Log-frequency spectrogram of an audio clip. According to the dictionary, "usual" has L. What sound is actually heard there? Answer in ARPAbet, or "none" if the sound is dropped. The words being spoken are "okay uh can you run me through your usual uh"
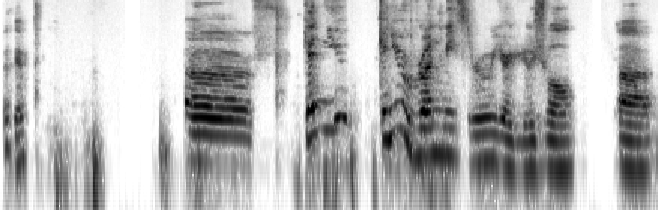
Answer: L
